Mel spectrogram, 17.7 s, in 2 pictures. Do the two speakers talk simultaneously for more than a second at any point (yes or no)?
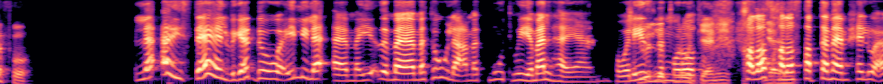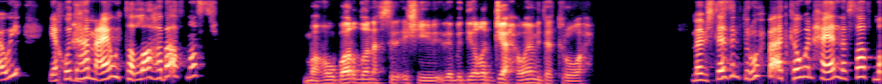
yes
